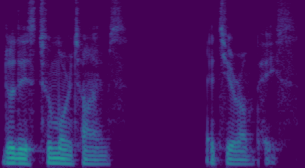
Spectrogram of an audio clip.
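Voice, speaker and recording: A man with a very deep voice, a guided meditation teacher, narrates a meditation. He speaks calmly and deliberately, pausing frequently.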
